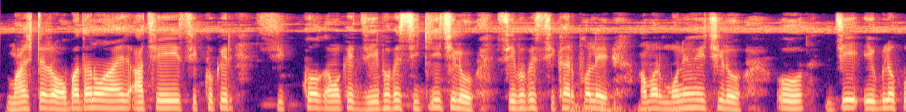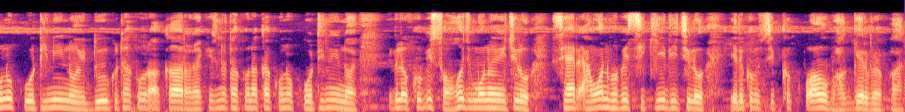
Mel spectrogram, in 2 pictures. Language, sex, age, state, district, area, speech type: Bengali, male, 45-60, West Bengal, Paschim Medinipur, rural, spontaneous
